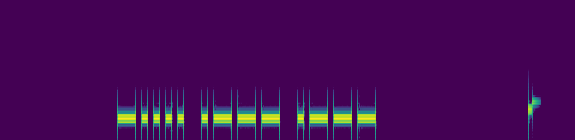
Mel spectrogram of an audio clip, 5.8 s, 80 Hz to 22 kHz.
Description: Morse code, heard as a keyed tone, about 20 wpm, 700 Hz. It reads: 6JJ
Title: Three Challenging Letter-Number Combinations 20wpm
